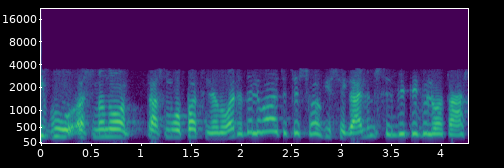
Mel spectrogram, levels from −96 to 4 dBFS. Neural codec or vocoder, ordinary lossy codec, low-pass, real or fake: none; MP3, 32 kbps; 3.6 kHz; real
